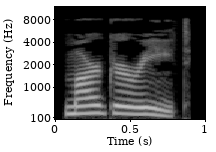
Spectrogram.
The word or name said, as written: margueritte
